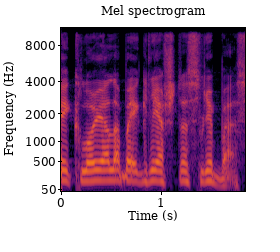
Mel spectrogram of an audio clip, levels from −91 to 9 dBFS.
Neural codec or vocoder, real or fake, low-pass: none; real; 9.9 kHz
